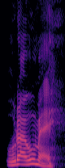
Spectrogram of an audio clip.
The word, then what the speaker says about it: Uraume: Uraume. Uraume. No, like roll the R. Uraume.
